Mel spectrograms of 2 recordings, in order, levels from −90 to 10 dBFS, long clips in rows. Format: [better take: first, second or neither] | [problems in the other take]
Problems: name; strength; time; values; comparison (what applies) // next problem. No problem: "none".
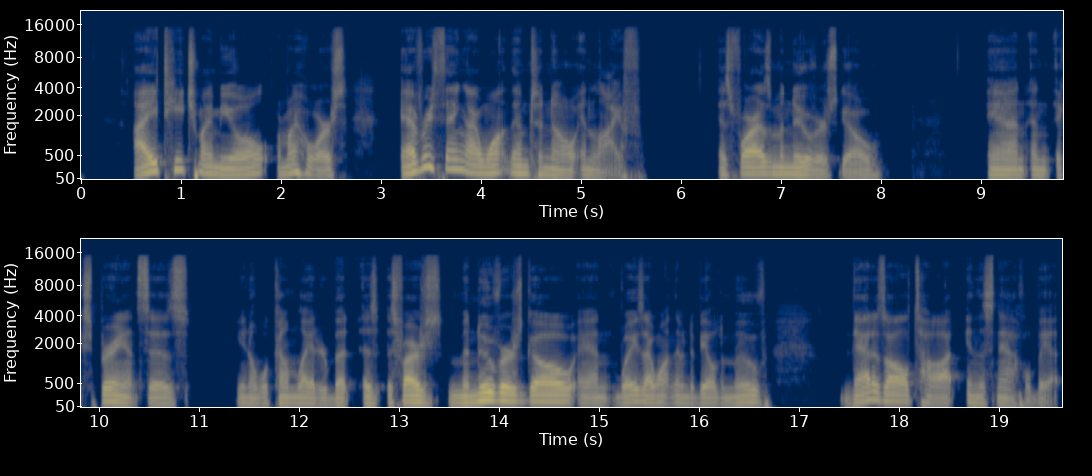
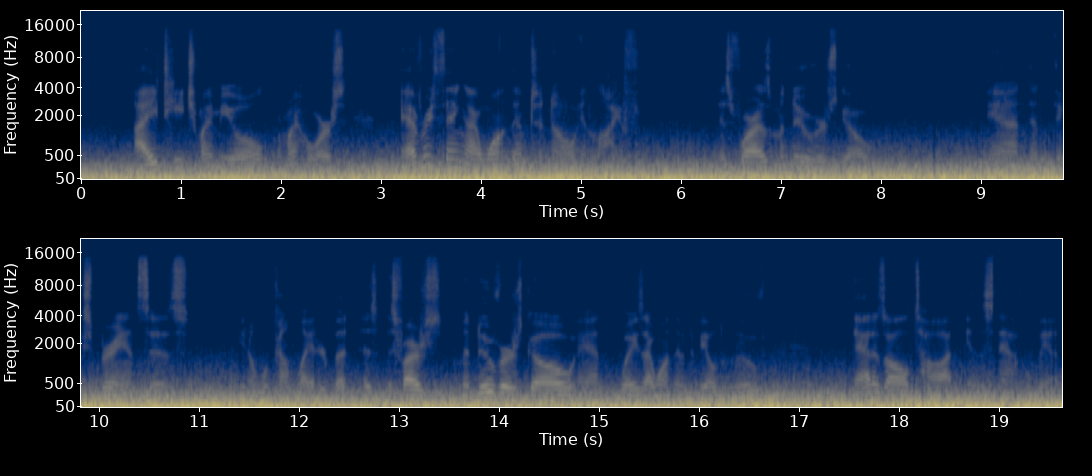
first | wind noise on the microphone; heavy; 4 dB above the speech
